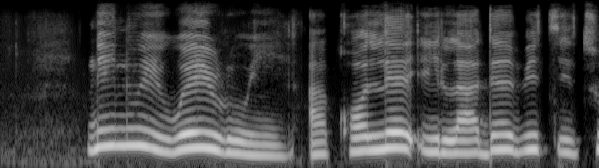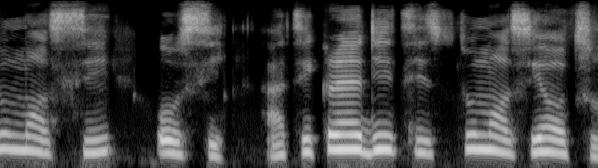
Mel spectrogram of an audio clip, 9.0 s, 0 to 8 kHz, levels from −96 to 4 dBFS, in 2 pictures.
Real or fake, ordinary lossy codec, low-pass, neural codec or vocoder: fake; none; none; codec, 16 kHz, 4 kbps, X-Codec, HuBERT features, trained on balanced general audio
